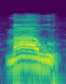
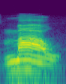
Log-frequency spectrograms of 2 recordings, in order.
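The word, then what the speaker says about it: ⲙⲁⲁⲩ: And so in Coptic, it is pronounced Ma'u. Remember that the W is a semi-consonant, it's not a vowel. So you wouldn't consider, you wouldn't really put U there, it's really a W. So it's Ma'u.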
